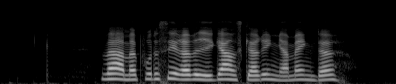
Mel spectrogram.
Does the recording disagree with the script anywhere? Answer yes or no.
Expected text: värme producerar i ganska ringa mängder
yes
